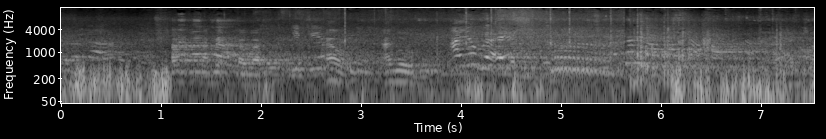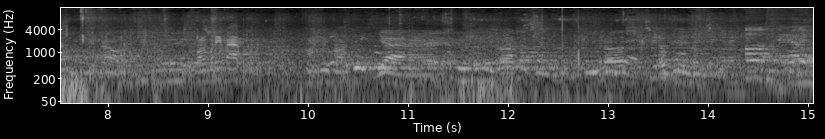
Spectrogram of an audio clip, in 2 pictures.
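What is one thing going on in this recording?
Teenage students talk with one another nearby.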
